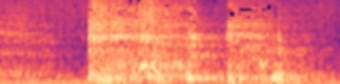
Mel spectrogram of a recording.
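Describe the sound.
Coughing during sports talk: a couple of harsh, rough bursts, the first longer and the second shorter, loud against a quiet background.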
